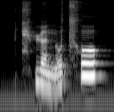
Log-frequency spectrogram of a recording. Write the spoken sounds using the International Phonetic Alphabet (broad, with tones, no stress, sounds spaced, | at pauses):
t͡ɕʰ ɥ ɛ˨˩ n ɤ˧˥ t͡sʰ ɤ˥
